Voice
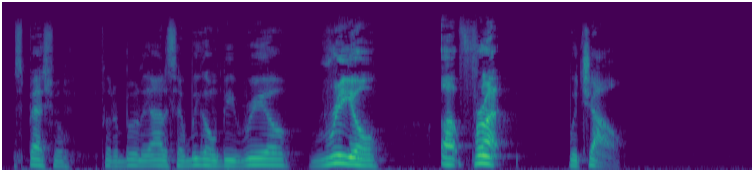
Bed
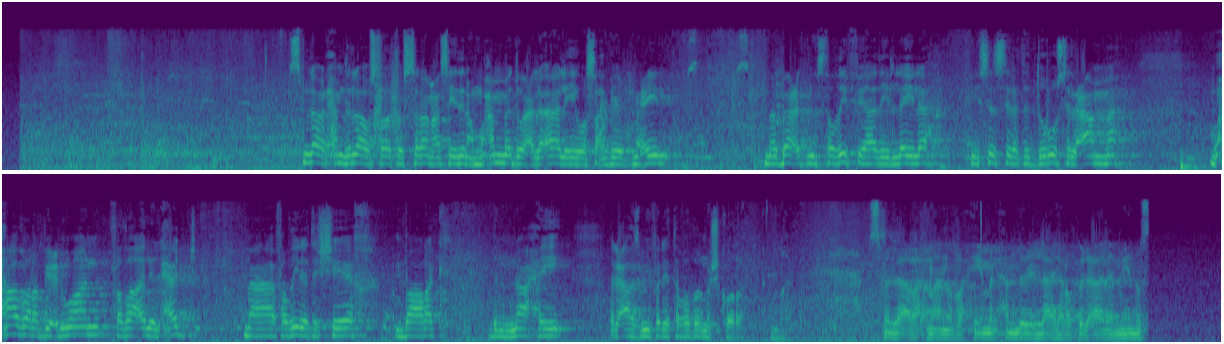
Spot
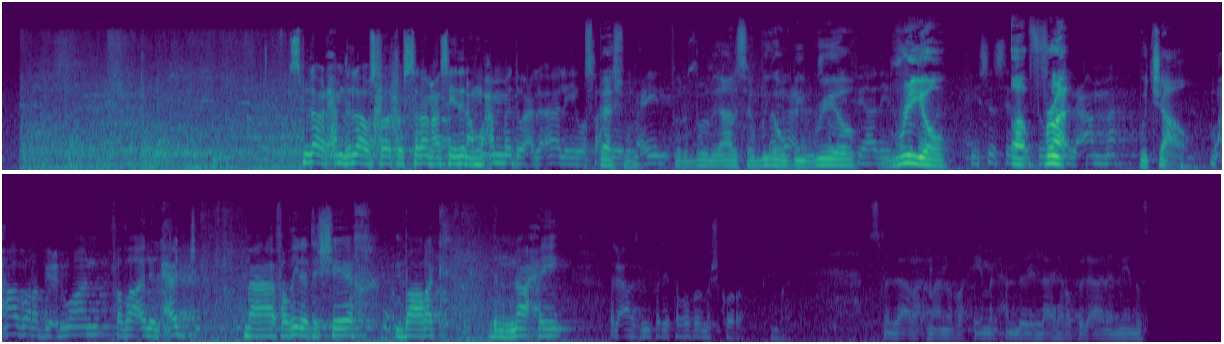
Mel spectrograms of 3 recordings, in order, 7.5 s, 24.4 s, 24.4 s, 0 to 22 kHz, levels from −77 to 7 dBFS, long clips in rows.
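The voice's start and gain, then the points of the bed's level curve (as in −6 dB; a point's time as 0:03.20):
5.70 s, +2.0 dB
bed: 0:04.76 −3.5 dB
0:05.41 −16.5 dB
0:12.92 −16.5 dB
0:14.04 −6 dB
0:17.40 −6 dB
0:18.52 −26 dB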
